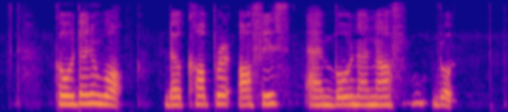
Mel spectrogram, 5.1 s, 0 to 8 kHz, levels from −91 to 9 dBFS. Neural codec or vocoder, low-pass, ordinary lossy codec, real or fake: codec, 16 kHz, 4 kbps, FreqCodec, larger model; 7.2 kHz; MP3, 32 kbps; fake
